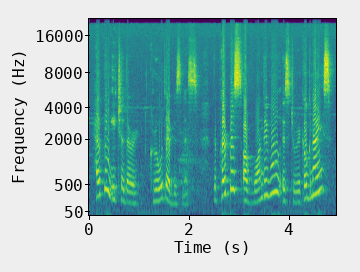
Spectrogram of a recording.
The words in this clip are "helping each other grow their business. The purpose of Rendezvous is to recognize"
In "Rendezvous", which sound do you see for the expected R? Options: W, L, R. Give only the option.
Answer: W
